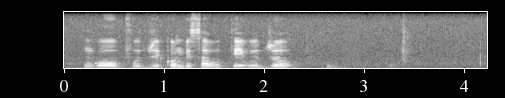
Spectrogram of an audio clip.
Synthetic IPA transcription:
ŋɡop̪fub͡ʐʷikombisaβuteβib͡ʐɔ

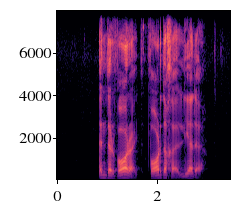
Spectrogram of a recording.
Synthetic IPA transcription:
əndərvɑːɾɦə̰jtv̥ɑːrdəχəliədə̰

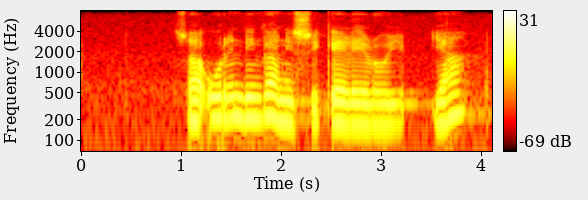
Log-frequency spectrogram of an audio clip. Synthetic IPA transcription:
z̥ʷaʔuɾindiŋɡaniʂikʼɛɺɛɺɔja

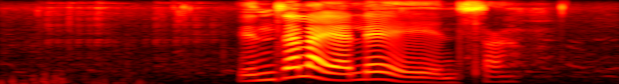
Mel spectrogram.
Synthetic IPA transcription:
ɦind͡ɮɛlajalɛɦɛːnɬa

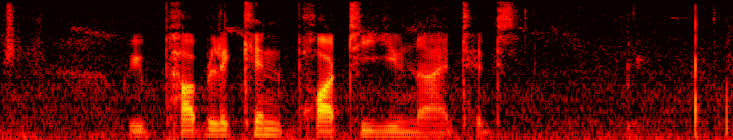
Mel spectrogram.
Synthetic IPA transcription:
ɹipʰablɪkʰə̃npʰaːtʰijunaɪtʰɛd

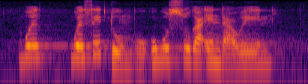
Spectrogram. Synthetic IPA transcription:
k̬wesid̥ʱumbʱuʔuk̬usuk̬aʔɛndʱaweːni

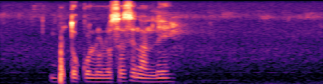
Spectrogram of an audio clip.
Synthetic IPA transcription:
bʊ̰tʼʊkʼʊlʊlɔsɪsɪnaŋ̩lɪ

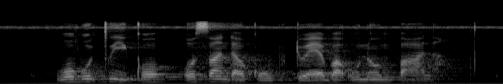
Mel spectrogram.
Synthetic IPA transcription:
woɓuǀik̬ʼɔ | ɔsandʱakʼu | d̥ʱwɛɓaʔunom̩b̥ʱaːla̰

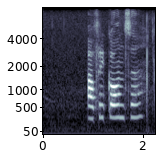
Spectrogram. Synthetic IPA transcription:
afrikãːnsə

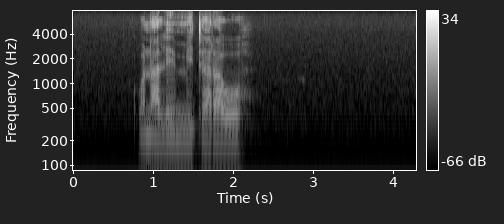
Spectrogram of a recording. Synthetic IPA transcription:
ʊnalɪm̩mitʼaɾaʊ

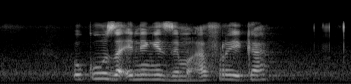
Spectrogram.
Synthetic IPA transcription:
uk̬ʼuzaʔiniŋizimṵʔafriːk̬ʼa

